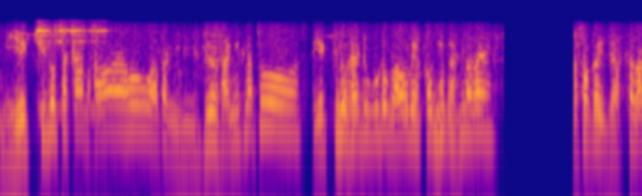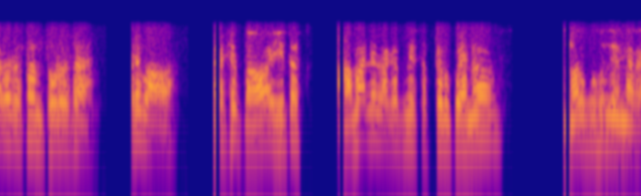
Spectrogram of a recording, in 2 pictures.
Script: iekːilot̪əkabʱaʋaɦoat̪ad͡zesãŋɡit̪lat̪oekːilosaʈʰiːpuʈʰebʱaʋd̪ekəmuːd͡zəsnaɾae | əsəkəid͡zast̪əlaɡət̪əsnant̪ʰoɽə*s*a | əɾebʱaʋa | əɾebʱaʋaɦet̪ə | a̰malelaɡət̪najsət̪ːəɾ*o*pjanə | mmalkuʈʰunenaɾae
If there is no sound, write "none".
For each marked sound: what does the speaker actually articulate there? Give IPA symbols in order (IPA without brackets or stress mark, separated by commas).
s, u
